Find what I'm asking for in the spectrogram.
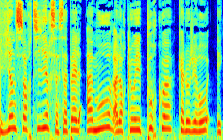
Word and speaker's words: A.M.O.U.R: Et euh, donc cet album, Amour, alors ça se prononce A-M-O-U-R, en fait il y a un point entre chaque lettre, parce qu'il le dit, euh, l'amour c'est un sujet euh, compliqué, en tout cas parfois ponctué.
